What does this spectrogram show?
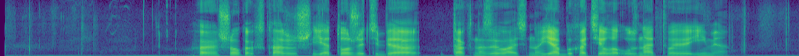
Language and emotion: Russian, neutral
